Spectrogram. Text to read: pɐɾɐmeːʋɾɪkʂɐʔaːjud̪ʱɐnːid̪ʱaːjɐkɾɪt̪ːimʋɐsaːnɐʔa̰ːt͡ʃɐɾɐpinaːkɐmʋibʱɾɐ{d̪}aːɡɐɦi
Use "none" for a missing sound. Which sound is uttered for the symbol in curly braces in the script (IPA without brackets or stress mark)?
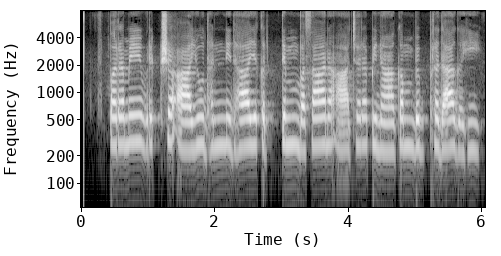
d̪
